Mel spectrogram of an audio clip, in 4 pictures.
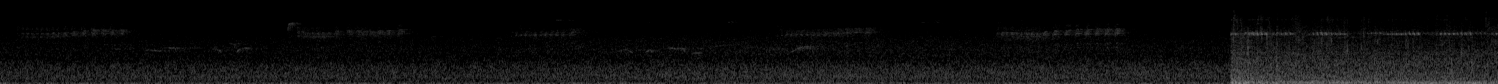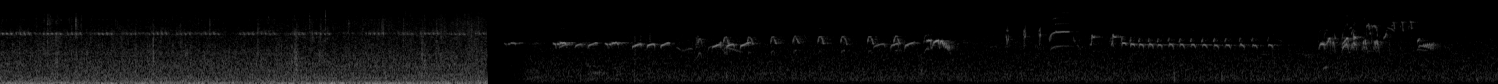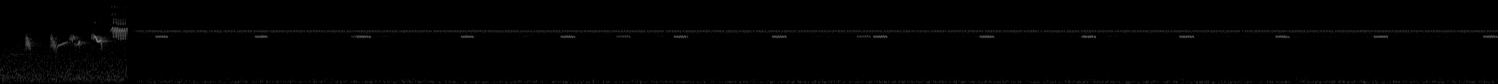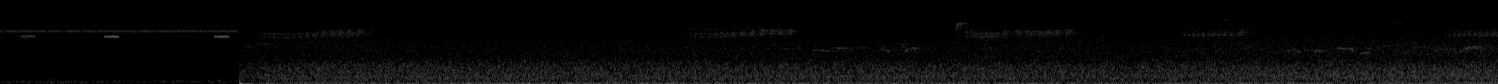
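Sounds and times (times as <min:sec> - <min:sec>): small bird chirps and trills: 0:19.0 - 0:29.4, 0:30.2 - 0:31.3.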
